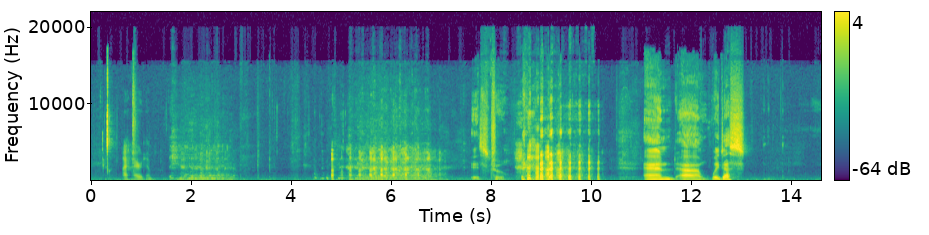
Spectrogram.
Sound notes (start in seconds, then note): 1.3 laughter; 8.5 laughter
